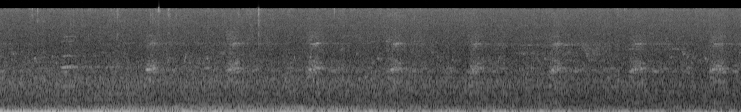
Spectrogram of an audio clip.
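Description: A bird calling over and over in short, pitched calls, roughly two a second, over a low rumble.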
